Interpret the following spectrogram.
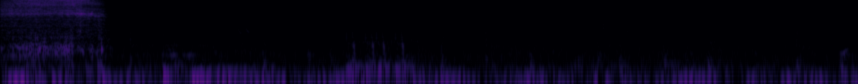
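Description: Sugar Rush slot game audio: faint game music and tumbling-symbol sound effects as a winning cluster clears and the reels refill. It opens with a short, loud burst of hiss-like noise lasting about half a second.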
